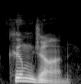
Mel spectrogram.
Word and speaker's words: Kumjian: Kumjian, pronounced Kumjan.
